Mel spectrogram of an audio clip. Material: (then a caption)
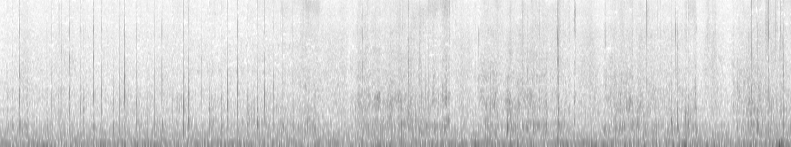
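Faux leather. A black faux-leather lace-up ankle boot, held by the shaft, is tapped and scratched with long acrylic nails. The result is a dense stream of quick, dry clicks and crinkly scratching over a steady low hum.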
